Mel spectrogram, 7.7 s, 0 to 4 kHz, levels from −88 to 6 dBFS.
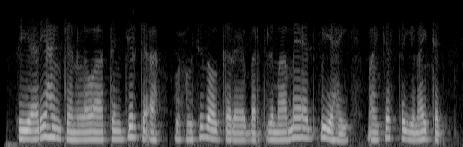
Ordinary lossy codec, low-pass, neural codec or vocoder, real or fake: Opus, 64 kbps; 3.6 kHz; vocoder, 24 kHz, 100 mel bands, Vocos; fake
